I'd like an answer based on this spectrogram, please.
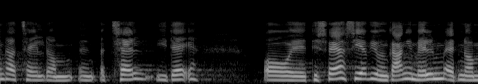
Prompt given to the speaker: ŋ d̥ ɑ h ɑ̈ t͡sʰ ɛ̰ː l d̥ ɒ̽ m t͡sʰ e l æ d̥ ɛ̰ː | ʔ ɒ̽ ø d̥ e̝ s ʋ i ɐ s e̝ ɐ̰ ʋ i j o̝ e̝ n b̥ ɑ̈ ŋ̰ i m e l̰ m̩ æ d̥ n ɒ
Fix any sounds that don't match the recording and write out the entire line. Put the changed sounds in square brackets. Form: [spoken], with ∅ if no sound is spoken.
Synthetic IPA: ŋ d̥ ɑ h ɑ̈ t͡sʰ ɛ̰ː l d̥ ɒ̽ m t͡sʰ [æ] l [i] d̥ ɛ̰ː | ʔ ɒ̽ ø d̥ e̝ s ʋ [æ] ɐ s e̝ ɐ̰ ʋ i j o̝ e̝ n [ɡ̥] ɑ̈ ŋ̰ i m e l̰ m̩ æ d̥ n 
